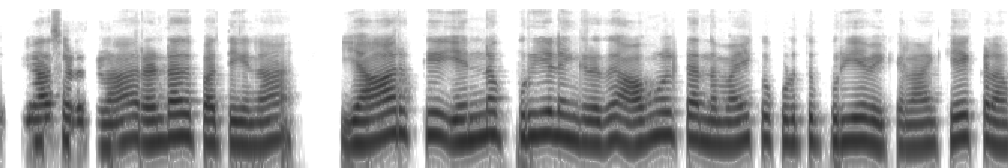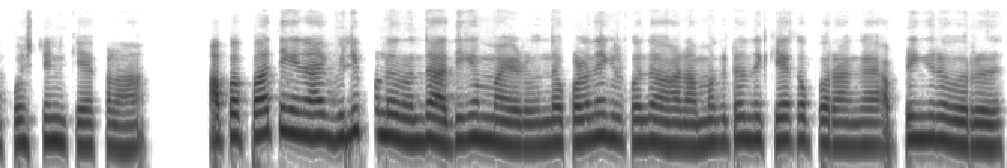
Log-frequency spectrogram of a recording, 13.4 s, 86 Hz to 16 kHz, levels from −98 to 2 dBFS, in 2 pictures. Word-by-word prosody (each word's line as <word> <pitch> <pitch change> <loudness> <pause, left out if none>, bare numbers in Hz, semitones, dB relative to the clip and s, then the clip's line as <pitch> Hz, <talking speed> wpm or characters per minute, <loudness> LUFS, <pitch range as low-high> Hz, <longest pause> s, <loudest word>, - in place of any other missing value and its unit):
Class 205 +2 0
எடுக்கலாம். 185 +1 -2
2வது 230 +4 +4
பார்த்தீங்கன்னா 185 0 +1 0.6
யாருக்கு 245 +5 +2 0.2
என்ன 220 +4 +3 0.2
புரியலைங்கிறத 225 -5 +1 0.2
அவங்கள்ட்ட 230 +4 0
அந்த 190 -2 +1
மைக்க 210 +3 -1
குடுத்து 195 +1 -2
புரிய 200 +1 +2
வைக்கலாம். 175 0 -2
கேக்கலாம் 210 -6 0
கொஸ்டின் 195 +1 -1
கேக்கலாம். 170 -2 -4 0.5
அப்ப 235 +2 +1
பார்த்தீங்கன்னா, 250 -2 +3
விழிப்புணர்வு 240 -3 +1
வந்து 205 +2 +2
அதிகமாயிரும். 195 -4 0
இந்த 190 +1 +1
குழந்தைகளுக்கு 210 -1 0
வந்து, 200 0 0
ஆ - - +1 0.2
நம்ம 185 +3 -1
கிட்ட 195 +2 -4
வந்து 210 0 -1
கேக்க 210 0 -1
போறாங்க 180 -1 -2
அப்டிங்கிற 215 0 -1
ஒரு, 175 -1 +1
205 Hz, 145 wpm, -23 LUFS, 185-225 Hz, 0.6 s, 2வது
